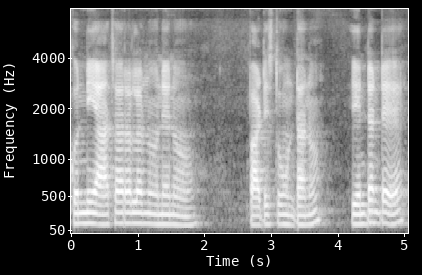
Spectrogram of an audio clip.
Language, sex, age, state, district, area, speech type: Telugu, male, 18-30, Andhra Pradesh, East Godavari, urban, spontaneous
